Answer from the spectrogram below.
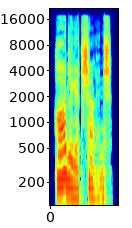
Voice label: Female; Skyrim Special Edition; Dawnguard Beleval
